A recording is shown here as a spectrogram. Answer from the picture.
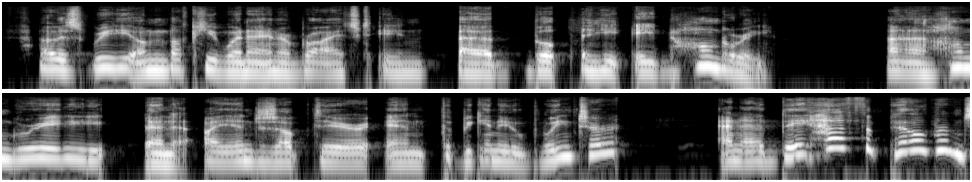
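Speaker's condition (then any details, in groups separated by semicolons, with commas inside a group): No condition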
